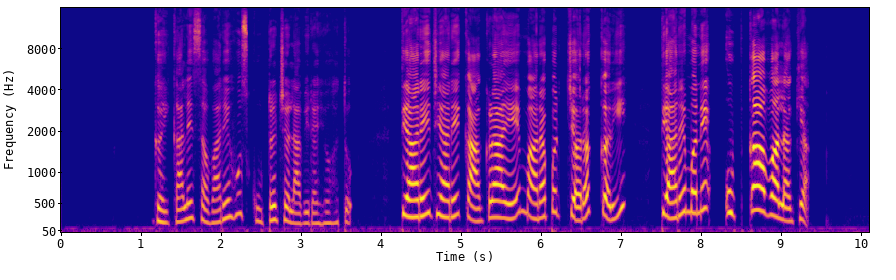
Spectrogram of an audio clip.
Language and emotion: Gujarati, disgusted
